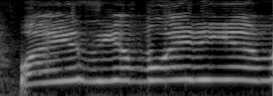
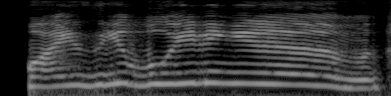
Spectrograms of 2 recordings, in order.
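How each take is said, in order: First: Higher, louder disbelieving repeat; surprised. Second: Said in the usual way. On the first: Real, not acted. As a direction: ask it again in disbelief. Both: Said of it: "repeated louder, higher".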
